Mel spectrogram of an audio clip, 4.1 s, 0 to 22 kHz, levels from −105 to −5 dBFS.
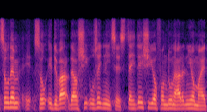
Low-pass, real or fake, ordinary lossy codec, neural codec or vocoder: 10.8 kHz; fake; AAC, 96 kbps; codec, 16 kHz in and 24 kHz out, 0.9 kbps, LongCat-Audio-Codec, fine tuned four codebook decoder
